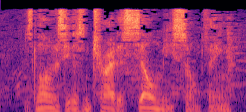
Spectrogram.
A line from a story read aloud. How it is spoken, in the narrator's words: Wedge grumbled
